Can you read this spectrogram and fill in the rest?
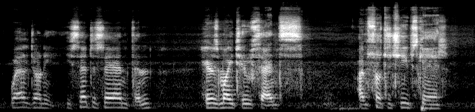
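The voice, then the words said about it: Scottish-sounding accent. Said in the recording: “I'm going to guess this guy's Scottish ... a guy with a Scottish accent, Welsh accent, I don't know”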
